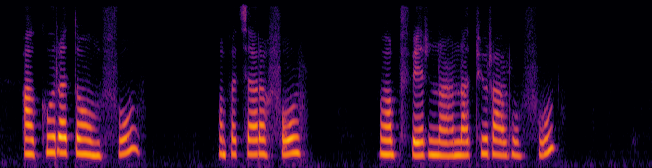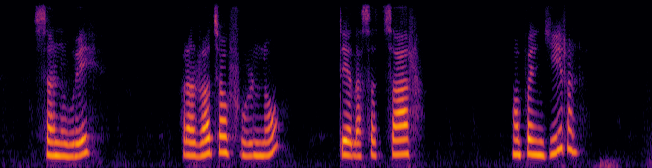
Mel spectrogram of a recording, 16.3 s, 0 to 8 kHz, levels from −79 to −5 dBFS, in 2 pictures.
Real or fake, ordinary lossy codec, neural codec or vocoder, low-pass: fake; Opus, 24 kbps; codec, 16 kHz, 0.7 kbps, FocalCodec; 7.2 kHz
